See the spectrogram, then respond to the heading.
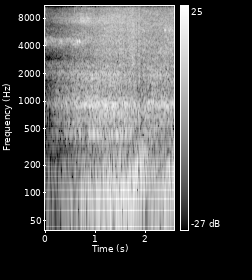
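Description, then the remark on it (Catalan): A train on the R3 rail line in the Ripollès area rumbles steadily along the rails, loud, with a continuous low roar, faint rhythmic wheel clatter and a thin high whine over the top. “Va, el que sí que hi ha el, el que sí que hi ha al Ripollès és eh, R3, línia de tren i cap allà anem, sí?”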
